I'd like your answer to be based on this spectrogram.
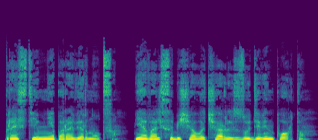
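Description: An audiobook reader voicing a lively, teasing young duke's daughter in a raised voice. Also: mid-range voice, moderate pace, no room sound, studio quality, lightly acted. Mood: brisk. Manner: playful, arch. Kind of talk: audiobook character reading.

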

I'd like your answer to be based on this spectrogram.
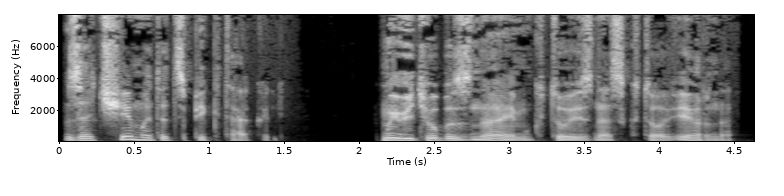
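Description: A man voicing a cold, sardonic aunt who speaks slowly and coolly and mocks her husband. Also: deep voice, very animated, dark tone, husky, no echo, clean studio sound, exaggerated voice. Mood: weary. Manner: unhurried, cool, mocking. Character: cold, sardonic witch aunt reading a book. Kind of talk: audiobook character voice.

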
